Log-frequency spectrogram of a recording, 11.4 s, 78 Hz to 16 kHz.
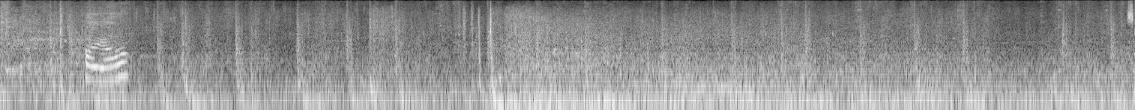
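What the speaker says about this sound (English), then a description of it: "Somehow the explosions sound wet." Explosions from the video game Helldivers 2, a dense barrage of booms and bursts rolling continuously under heavy game noise, loud and close with no pause.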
